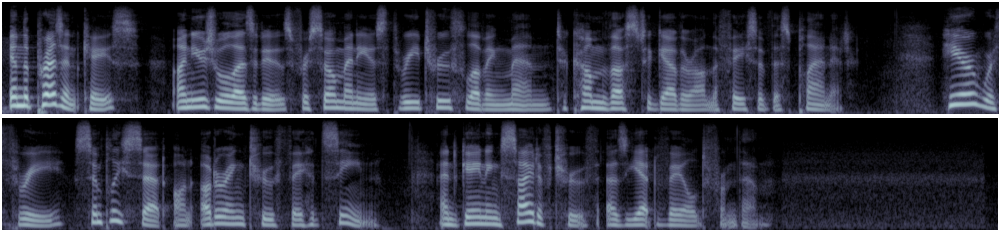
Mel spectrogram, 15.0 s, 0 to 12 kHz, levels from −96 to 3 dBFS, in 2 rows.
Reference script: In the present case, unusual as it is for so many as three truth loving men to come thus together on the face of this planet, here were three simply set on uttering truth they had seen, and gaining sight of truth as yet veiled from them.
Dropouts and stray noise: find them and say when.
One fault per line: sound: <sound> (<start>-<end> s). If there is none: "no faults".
no faults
